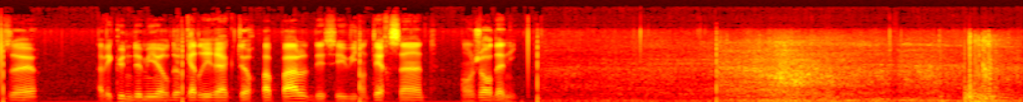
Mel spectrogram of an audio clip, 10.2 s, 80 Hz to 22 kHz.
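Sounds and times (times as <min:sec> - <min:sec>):
speech: 0:00.1 - 0:05.4
cannon shots fired in salute: 0:05.4 - 0:10.2
steady roar of strong wind: 0:05.4 - 0:10.2.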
